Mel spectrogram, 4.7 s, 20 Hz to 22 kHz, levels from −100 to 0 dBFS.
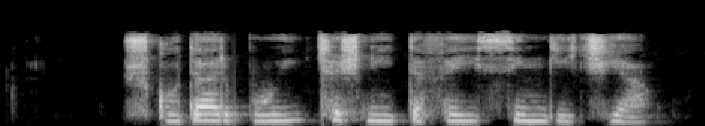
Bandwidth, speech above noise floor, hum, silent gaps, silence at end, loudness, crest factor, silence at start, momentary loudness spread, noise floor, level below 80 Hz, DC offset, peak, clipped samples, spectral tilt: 8 kHz; 68 dB; none; none; 0.4 s; -18 LUFS; 22 dB; 0.85 s; 12 LU; -89 dBFS; -62 dBFS; under 0.1%; 0 dBFS; under 0.1%; -1.5 dB/octave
